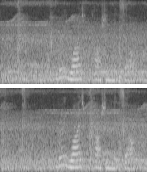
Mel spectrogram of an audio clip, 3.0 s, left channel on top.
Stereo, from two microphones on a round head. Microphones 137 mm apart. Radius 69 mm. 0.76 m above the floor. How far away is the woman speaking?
About 0.7 m.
